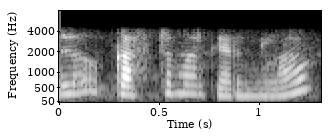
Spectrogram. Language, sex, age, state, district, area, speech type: Tamil, female, 18-30, Tamil Nadu, Nilgiris, rural, conversation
